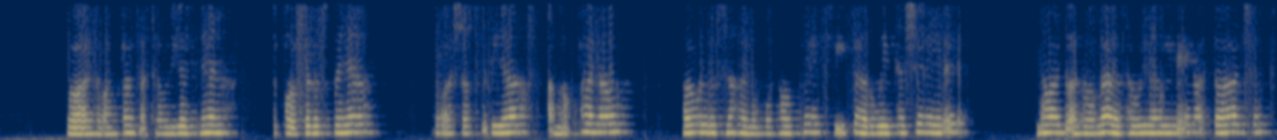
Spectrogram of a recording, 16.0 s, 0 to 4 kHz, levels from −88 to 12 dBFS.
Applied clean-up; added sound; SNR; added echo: neural mask model DeepFilterNet 3.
